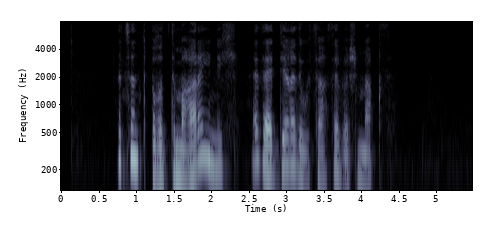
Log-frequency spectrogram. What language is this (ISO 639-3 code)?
kab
